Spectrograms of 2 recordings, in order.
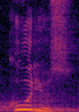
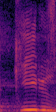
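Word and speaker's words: Kyrios: ou cúrios. A gente lê cúrios, mas pronuncia kiros no grego.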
